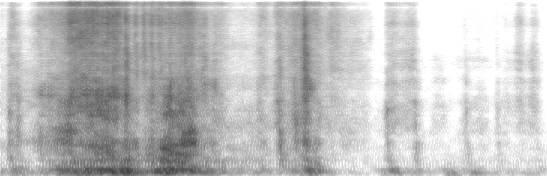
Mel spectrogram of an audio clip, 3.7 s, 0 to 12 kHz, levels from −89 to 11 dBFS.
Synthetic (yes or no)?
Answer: yes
